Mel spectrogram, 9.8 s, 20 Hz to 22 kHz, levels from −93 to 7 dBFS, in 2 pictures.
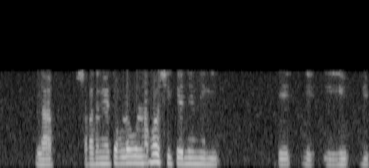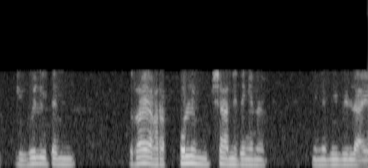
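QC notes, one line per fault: Throughout: noise suppressor artifacts. The room noise, sitting about 19 dB under the speech, is pulled down by about 19 dB in the pauses and returns beneath each phrase as the suppressor re-estimates it frame by frame.
1.89 to 1.98 s: VoIP packet loss concealed by the speech codec. About 40 ms of audio never arrived, which fits two 20 ms Speex frames. The decoder filled the gap by extending its last pitch and filter at falling gain, producing a brief stretched, fading sound, and the weakened sound lingers for tens of milliseconds after the packets return while the decoder's state recovers.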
